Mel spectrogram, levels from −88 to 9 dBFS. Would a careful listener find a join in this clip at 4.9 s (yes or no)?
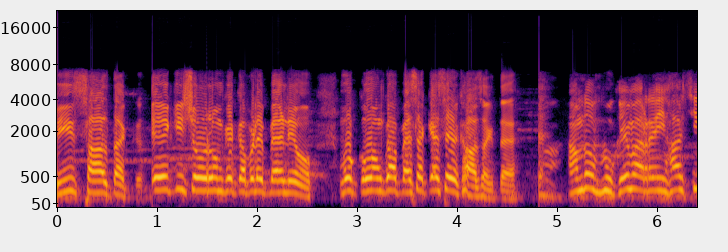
yes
